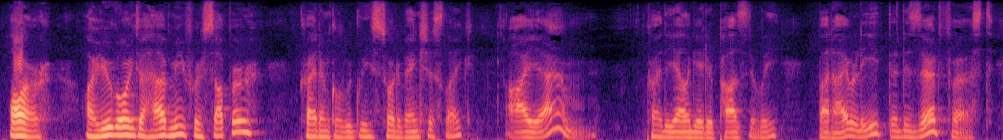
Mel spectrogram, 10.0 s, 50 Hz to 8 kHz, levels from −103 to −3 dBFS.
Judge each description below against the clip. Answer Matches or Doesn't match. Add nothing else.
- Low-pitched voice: Matches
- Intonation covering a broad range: Doesn't match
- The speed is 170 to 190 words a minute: Matches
